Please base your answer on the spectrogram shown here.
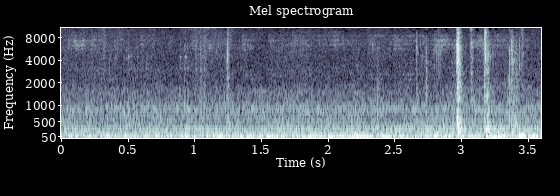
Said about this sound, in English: That noise means I'm in the Buick. That noise means I shifted into gear before disengaging the emergency brake. Backing out of my driveway.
